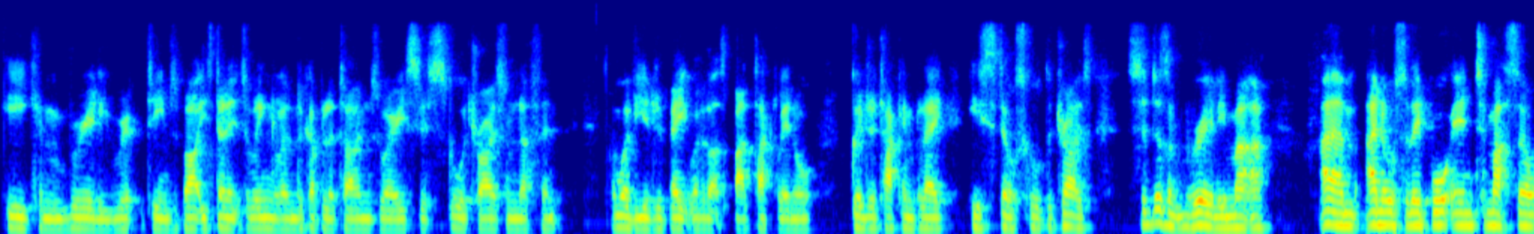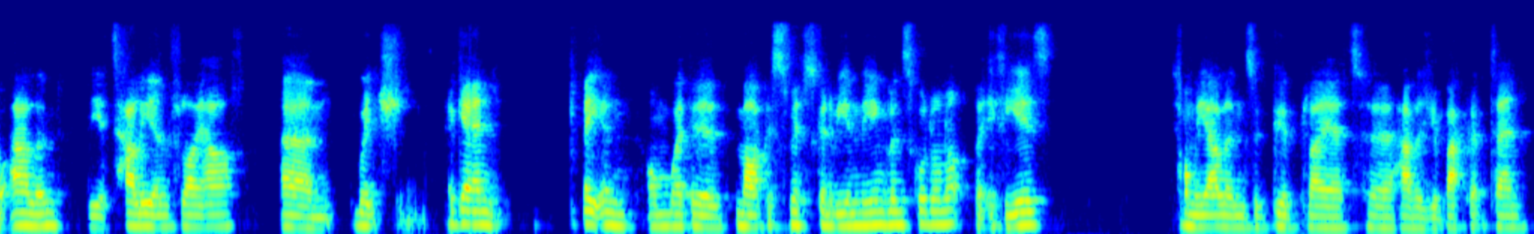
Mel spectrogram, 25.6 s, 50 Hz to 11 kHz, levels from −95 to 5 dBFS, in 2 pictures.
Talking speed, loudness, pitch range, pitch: 205 wpm, -35 LUFS, 110-130 Hz, 120 Hz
